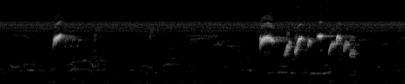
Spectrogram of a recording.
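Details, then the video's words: Morning song of a white-cheeked red-whiskered bulbul, played daily to train young captive birds: one sharp whistled note, a two-second pause, then a lively burst of six or seven bubbling, rising and falling notes against constant high hiss. "Luyện giọng chào mào hót sáng"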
